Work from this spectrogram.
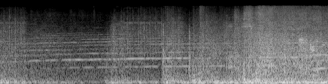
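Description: Cannon fire from a creature battle near a city in the Spore video game: a few dull booms rise out of a busy game soundscape, growing louder and denser toward the end.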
